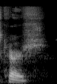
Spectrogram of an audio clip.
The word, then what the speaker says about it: Kirsch: Kirsch. It's his character name is Kirsch.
